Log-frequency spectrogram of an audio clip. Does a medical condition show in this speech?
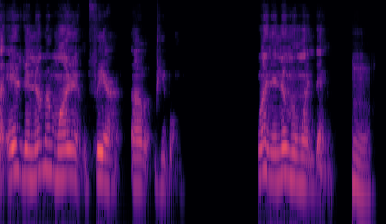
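Yes: cerebral palsy; caused by brainstem aneurysm.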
